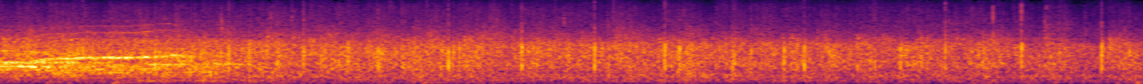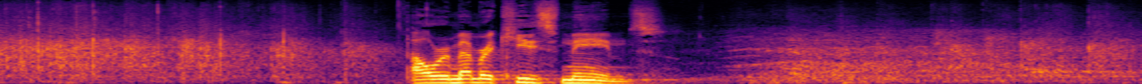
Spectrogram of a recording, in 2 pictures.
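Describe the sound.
Sustained audience applause, a dense wash of many hands clapping at steady loudness, then a single voice speaks briefly over it before the clapping thins out and fades.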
